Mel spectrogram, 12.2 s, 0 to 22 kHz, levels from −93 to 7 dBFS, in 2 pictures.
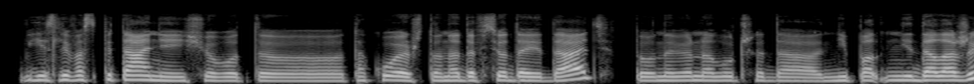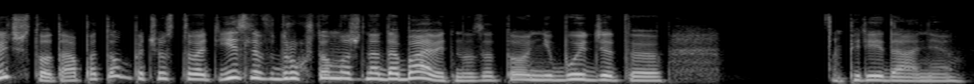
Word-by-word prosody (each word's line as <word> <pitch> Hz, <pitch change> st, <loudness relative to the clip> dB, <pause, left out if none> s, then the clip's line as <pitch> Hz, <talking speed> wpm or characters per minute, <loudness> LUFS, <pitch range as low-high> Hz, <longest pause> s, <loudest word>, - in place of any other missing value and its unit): если 200 Hz, +2 st, 0 dB
воспитание 205 Hz, -3 st, +1 dB
ещё 175 Hz, +1 st, -3 dB
вот, 170 Hz, -2 st, -2 dB
э, 165 Hz, -1 st, -2 dB
такое, 185 Hz, 0 st, +1 dB
что 180 Hz, +2 st, -4 dB
надо 180 Hz, 0 st, +2 dB
всё 190 Hz, +2 st, -1 dB
доедать, 185 Hz, -, +2 dB
то, 175 Hz, 0 st, -1 dB
наверно, 185 Hz, 0 st, 0 dB
лучше, 180 Hz, -1 st, -4 dB
да, 165 Hz, -2 st, -3 dB
не 175 Hz, +3 st, -2 dB
по 185 Hz, -1 st, -1 dB
не 195 Hz, 0 st, 0 dB
доложить 195 Hz, -, +4 dB
что-то, 175 Hz, -1 st, -3 dB
а -, -, -2 dB
потом 305 Hz, -, -4 dB
почувствовать, 255 Hz, -4 st, -1 dB
если 300 Hz, +3 st, +4 dB
вдруг 265 Hz, 0 st, +1 dB
что, 300 Hz, -, -1 dB
можно 265 Hz, -2 st, +1 dB
добавить, 255 Hz, -6 st, +3 dB
но 170 Hz, -1 st, -4 dB
зато 190 Hz, +5 st, -3 dB
не 210 Hz, -1 st, 0 dB
будет, 205 Hz, -3 st, +1 dB
э 180 Hz, -1 st, -1 dB, 1.2 s
переедания. 170 Hz, -5 st, -2 dB
190 Hz, 165 wpm, -24 LUFS, 175-230 Hz, 1.2 s, доложить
